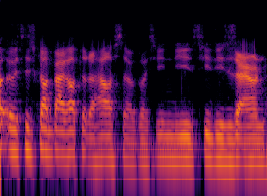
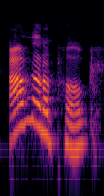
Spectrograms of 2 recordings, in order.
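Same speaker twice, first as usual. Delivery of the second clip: squeaky indignant protest; 13 semitones higher than usual. Acted. Repeated, higher, other timbre.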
